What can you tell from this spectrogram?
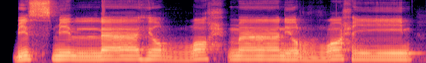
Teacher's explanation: Kemudian koreksian juga ra-nya lebih dikurangi getarannya. Getaran ra lebih sedikit.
